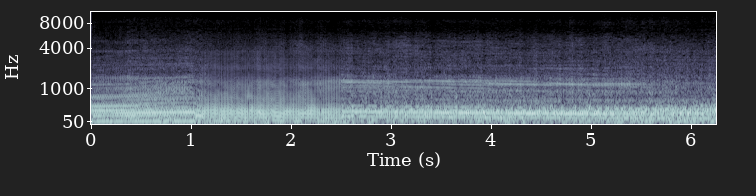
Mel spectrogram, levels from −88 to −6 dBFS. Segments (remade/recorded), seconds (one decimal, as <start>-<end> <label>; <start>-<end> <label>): 0.0-1.1 recorded; 1.1-2.5 remade; 2.5-6.3 recorded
